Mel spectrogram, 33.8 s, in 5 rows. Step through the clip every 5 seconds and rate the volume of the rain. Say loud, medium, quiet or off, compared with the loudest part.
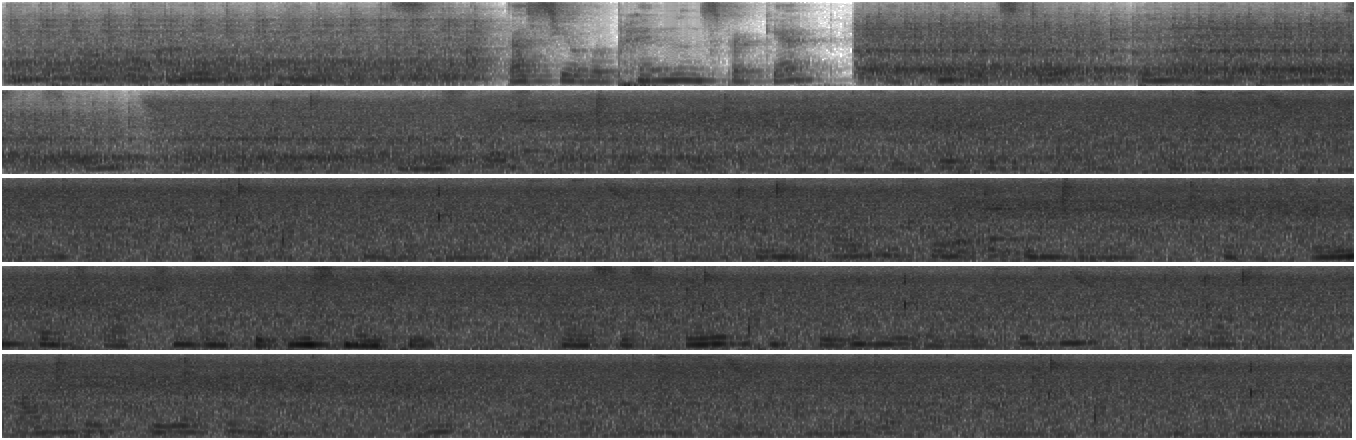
off, medium, loud, loud, loud, loud, loud.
